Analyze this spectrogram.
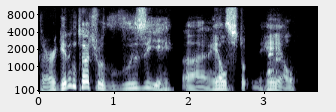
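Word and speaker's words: Lzzy Hale: Lizzie Hale, and her first name is spelled L-Z-Z-Y. See how she did that? – Right. Yeah, without the vowel in there. So Lizzie Hale.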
